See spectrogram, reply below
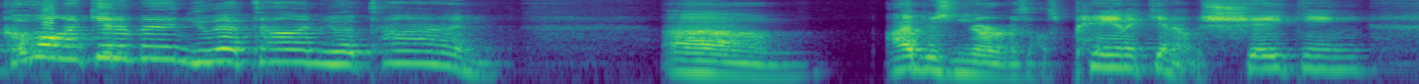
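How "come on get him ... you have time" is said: play-acted shrill, very high-pitched shouting. Retelling what others shouted during a timed catch: imitating people yelling. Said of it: "they're yelling at me like".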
